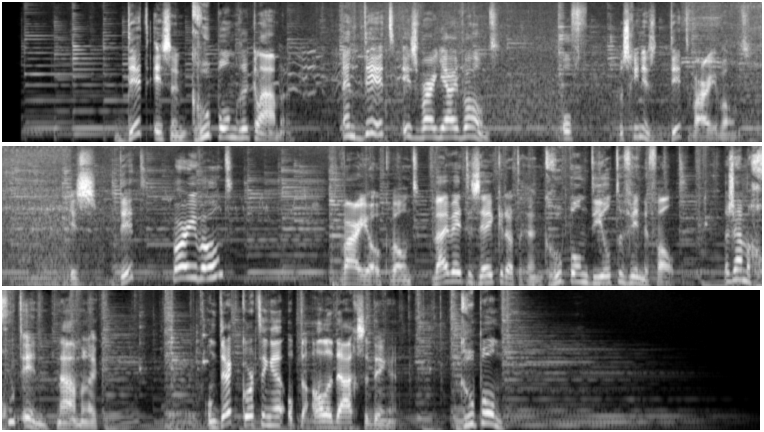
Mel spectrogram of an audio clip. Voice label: Dutch Commercial

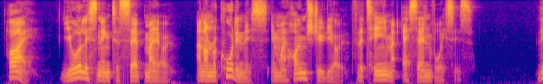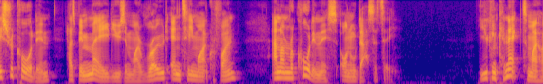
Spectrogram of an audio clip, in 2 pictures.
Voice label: HOME STUDIO SAMPLE

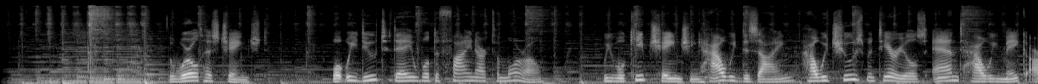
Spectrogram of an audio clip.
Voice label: dutch accent commercial

